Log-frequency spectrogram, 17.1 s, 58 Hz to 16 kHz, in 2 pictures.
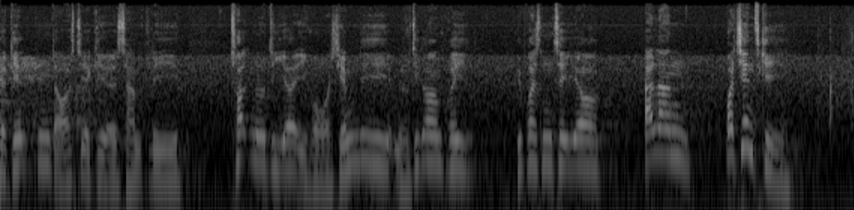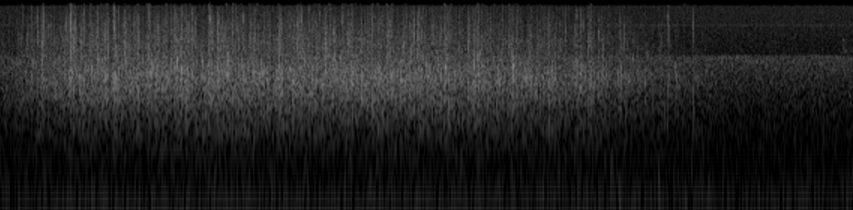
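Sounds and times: audience applauding: 8.2s - 15.8s.

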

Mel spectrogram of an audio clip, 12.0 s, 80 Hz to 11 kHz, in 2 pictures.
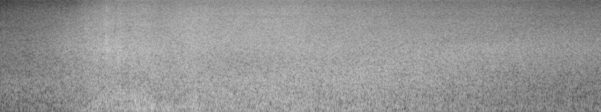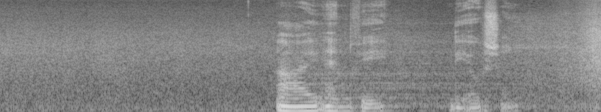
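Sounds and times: ocean wave surging: 11.2s - 12.0s.

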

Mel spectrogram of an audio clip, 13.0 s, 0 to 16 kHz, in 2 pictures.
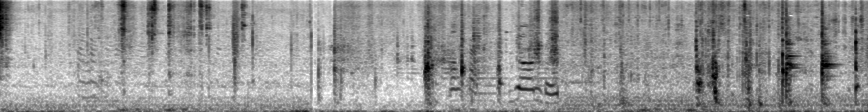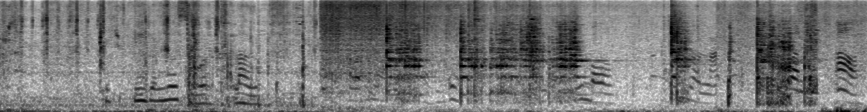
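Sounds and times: person talking: 7.3s - 10.2s.

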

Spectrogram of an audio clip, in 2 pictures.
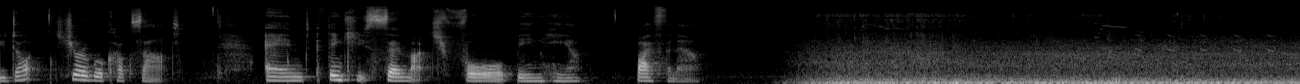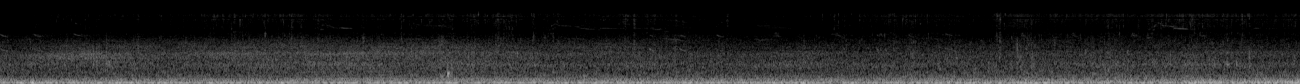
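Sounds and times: wind: 7.7s - 26.0s
deep rumble: 7.8s - 26.0s
water: 7.8s - 26.0s.

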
